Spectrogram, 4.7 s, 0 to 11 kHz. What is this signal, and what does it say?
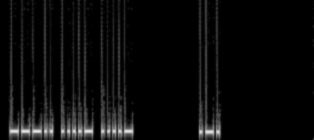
Morse code, heard as a keyed tone, about 28 wpm, 700 Hz. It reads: 844 R
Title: Worked All Europe DX Contest - QTC Exchange - 28wpm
